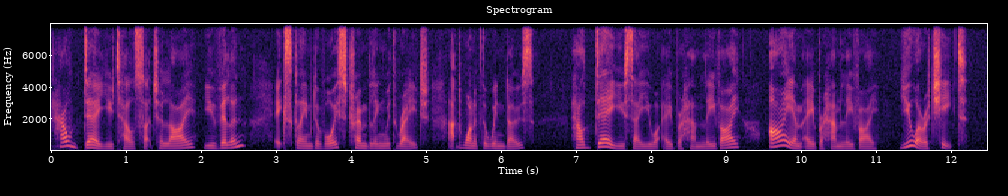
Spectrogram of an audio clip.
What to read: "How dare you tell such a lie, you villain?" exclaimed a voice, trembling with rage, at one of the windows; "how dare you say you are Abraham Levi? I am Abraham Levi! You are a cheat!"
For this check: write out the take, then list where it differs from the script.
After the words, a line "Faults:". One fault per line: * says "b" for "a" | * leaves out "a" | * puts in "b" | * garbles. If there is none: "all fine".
"How dare you tell such a lie, you villain?" exclaimed a voice, trembling with rage, at one of the windows; "how dare you say you are Abraham Levi? I am Abraham Levi! You are a cheat!"
Faults:
all fine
